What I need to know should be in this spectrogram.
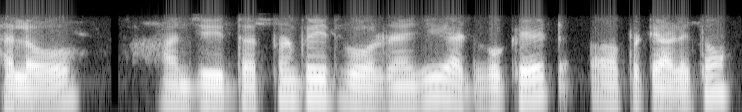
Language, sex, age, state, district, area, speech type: Punjabi, male, 18-30, Punjab, Patiala, urban, conversation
